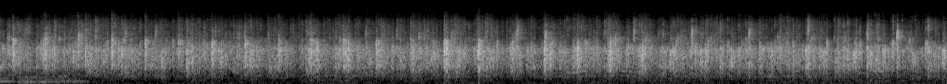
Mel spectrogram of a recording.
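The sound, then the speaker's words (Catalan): An audience applauds steadily for the whole stretch, a dense wash of many hands clapping at an even, lively level with no talking on top. “Així que, de veritat, un aplaudiment per aquesta gent”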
